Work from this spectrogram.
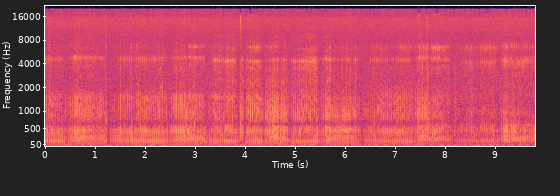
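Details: Relaxing purring from a domestic cat, a continuous throaty rumble rising and falling with its breathing, one faint click near the middle, otherwise uninterrupted.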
